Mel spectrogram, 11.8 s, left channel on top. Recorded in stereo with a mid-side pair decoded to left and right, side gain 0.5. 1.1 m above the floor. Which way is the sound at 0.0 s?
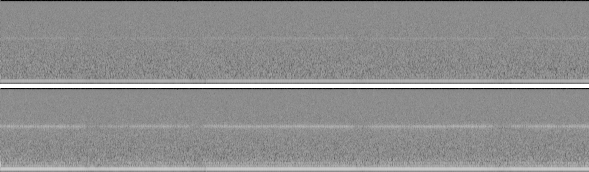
50° right.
